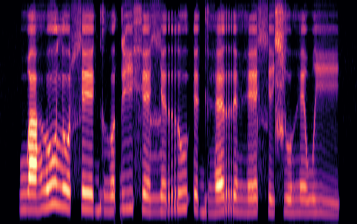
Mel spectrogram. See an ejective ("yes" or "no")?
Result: no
